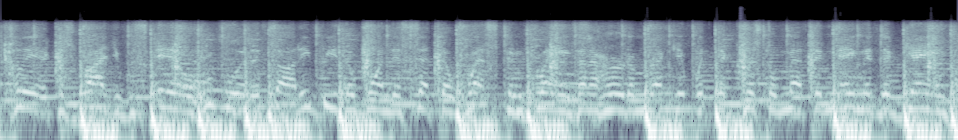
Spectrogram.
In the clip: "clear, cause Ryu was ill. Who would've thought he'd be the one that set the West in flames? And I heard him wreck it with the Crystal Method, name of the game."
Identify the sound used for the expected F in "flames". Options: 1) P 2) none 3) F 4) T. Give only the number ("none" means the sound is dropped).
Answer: 1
